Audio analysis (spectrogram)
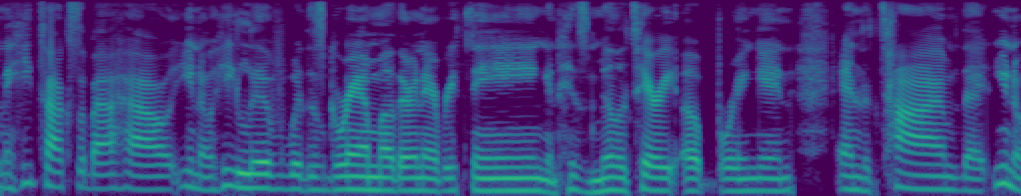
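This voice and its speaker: A woman's voice: low-pitched, fairly bright tone, dry recording. A woman hosting a true crime show, telling the story in a casual, blunt way with swearing and laughing asides. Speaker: true crime podcast host.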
